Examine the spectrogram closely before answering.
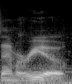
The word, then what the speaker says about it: Amarillo: or you know that Amarillo that game you play with horses or Amarillo like that terrible country song it's amario it's yellow I'm going to blow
